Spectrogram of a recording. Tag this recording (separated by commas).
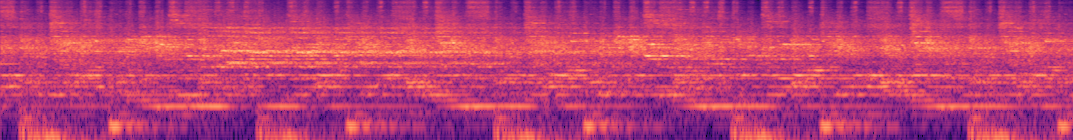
Music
